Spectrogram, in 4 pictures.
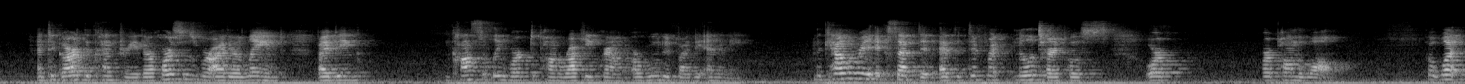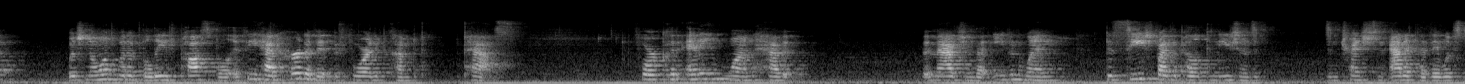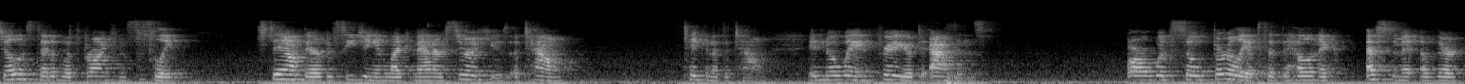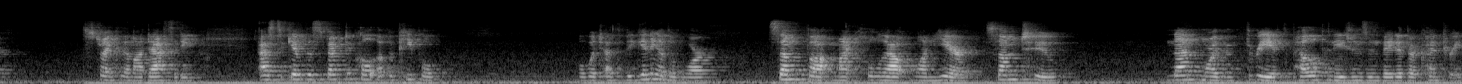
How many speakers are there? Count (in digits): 1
